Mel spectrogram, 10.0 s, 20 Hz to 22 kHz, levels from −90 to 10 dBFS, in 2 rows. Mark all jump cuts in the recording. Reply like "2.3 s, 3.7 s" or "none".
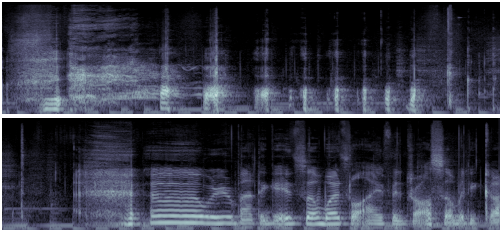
none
